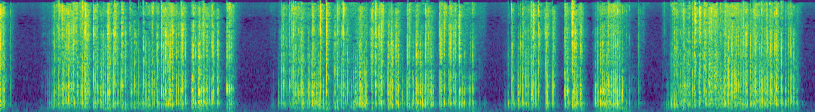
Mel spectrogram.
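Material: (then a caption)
Cotton canvas. Fingernails scratch and drag across thick, coarse beige woven cotton canvas cloth while fingers bunch and ripple the fabric. A dense, raspy scratching texture with a gritty midrange body comes in several sustained bursts separated by brief silent pauses.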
